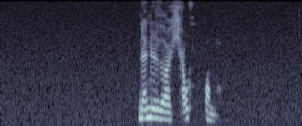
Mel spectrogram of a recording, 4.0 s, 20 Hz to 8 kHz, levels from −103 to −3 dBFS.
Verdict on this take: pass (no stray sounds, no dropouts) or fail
pass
